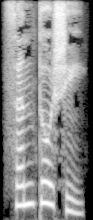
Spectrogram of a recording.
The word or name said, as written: ಸಂದೇಶ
